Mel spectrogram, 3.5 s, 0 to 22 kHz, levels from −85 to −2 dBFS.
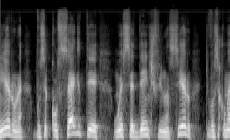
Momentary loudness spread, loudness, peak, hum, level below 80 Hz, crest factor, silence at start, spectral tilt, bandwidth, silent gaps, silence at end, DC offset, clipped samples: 8 LU; -17 LUFS; 0 dBFS; none; -52 dBFS; 16 dB; 0 s; -6 dB/octave; 16.5 kHz; none; 0 s; under 0.1%; under 0.1%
